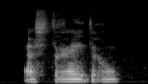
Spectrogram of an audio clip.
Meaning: third-person plural simple future of astreindre
- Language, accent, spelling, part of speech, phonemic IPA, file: French, Canada, astreindront, verb, /as.tʁɛ̃.dʁɔ̃/, LL-Q150 (fra)-astreindront.wav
